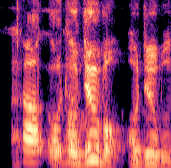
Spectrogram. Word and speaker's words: Odubel: I always mess up his name. Herrera. Odubel. That's how you say it, yeah.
